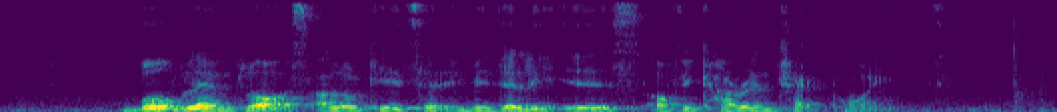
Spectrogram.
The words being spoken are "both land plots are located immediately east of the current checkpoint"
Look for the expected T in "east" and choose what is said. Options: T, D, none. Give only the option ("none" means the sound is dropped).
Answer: none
